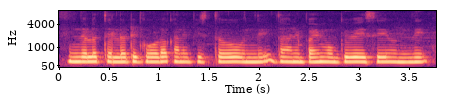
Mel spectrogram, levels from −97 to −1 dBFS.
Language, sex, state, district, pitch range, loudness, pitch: Telugu, male, Telangana, Hyderabad, 200-210 Hz, -12 LUFS, 205 Hz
